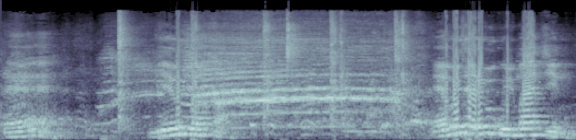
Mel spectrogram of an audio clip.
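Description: A man's voice: on the high side, expressive, measured pace, very noisy. A man with a Kenyan accent trading comic banter on a roast panel, speaking into a handheld mic. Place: small indoor bar stage. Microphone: handheld microphone. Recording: echoey venue, distant mic, crowd laughter.

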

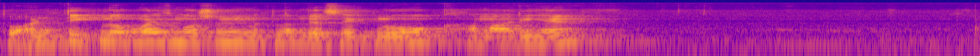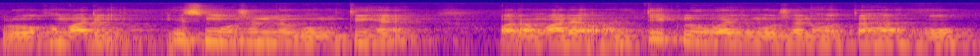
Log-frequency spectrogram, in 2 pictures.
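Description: A man's voice: sits high, flat delivery, moderate pace, a little mellow. A man teaching a shorthand lesson, explaining each step over and over. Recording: echoey room with faint noise.

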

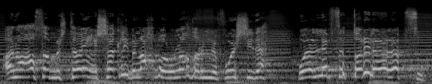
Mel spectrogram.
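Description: A gruff, threatening club president in a young wife's body snaps out lines in a high, fast Egyptian voice. Faint music sits behind her. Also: fairly even intonation, a bit bright. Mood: gruff threats. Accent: Egyptian Arabic. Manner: rough and threatening.

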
